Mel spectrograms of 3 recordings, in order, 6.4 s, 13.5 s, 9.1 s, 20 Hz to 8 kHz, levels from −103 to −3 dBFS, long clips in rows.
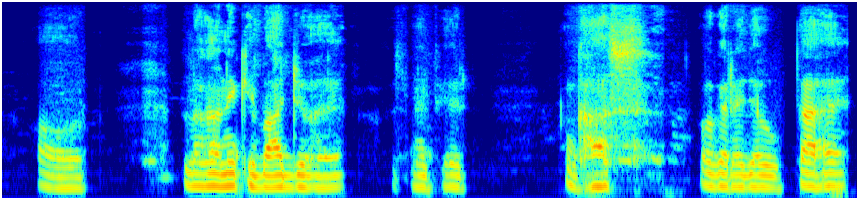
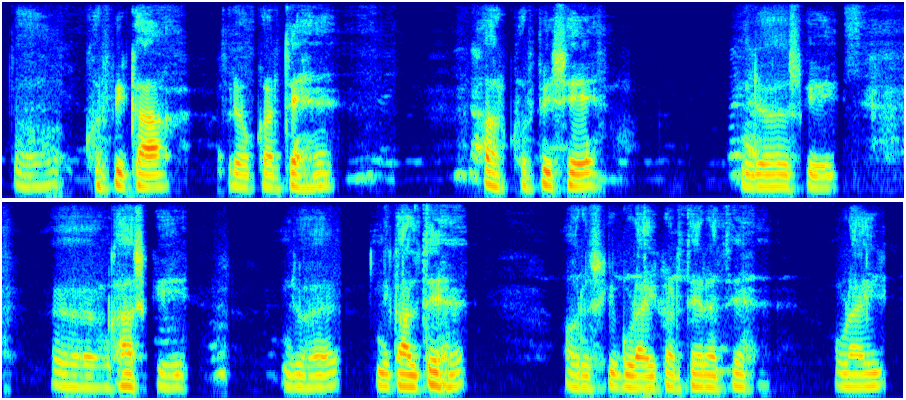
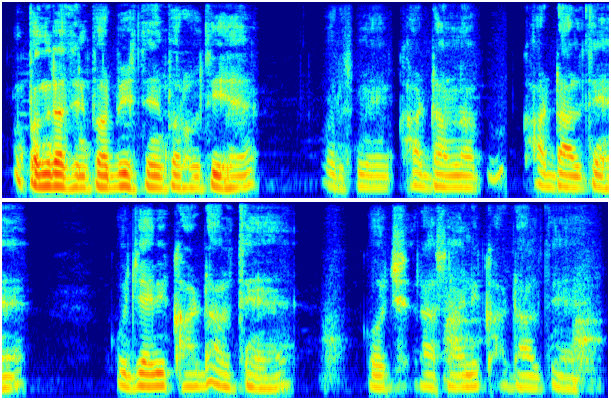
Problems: none marked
